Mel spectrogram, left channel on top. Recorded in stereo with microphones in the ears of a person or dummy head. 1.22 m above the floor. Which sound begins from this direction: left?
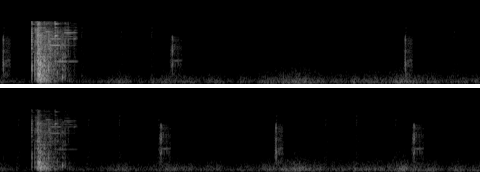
Breaking glass, at 0.3 s.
